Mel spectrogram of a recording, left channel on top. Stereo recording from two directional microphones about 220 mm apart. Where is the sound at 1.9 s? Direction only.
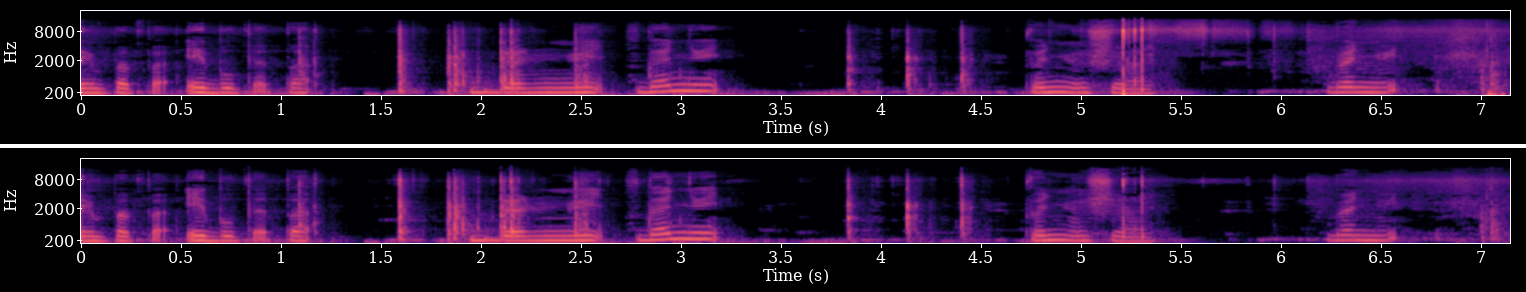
25° right (ahead or behind).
